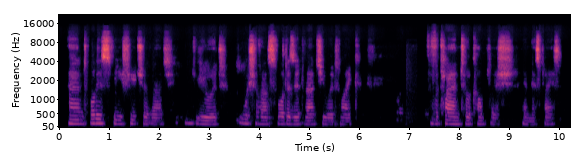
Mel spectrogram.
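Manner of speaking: hushed, barely carrying, soft, too-quiet calm murmur. As a calm character speaking across a distance, use a soft, too-quiet voice. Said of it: "in a fairly soft and almost a voice that is a little bit too quiet".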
